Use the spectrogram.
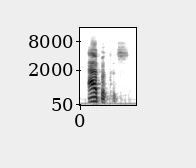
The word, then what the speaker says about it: abacus: it is pronounced because the first syllable receives the stress and not the second so the initial a must be long and it is pronounced Abacus access well Indians emphasize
